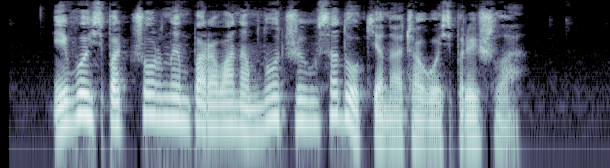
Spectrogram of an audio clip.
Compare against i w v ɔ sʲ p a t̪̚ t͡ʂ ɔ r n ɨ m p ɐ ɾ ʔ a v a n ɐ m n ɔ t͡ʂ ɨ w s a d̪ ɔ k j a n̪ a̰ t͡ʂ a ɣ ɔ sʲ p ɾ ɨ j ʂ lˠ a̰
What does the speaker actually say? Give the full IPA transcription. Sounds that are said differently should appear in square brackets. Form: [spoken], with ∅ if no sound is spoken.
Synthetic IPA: i [∅] v ɔ sʲ p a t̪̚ t͡ʂ ɔ r n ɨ m p ɐ ɾ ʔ a v a n ɐ m n ɔ t͡ʂ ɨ w s a d̪ ɔ k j a n̪ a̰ t͡ʂ a ɣ ɔ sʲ p ɾ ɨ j ʂ lˠ a̰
